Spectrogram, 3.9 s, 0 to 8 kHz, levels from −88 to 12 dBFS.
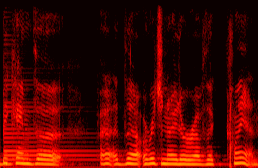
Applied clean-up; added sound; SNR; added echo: none; Acoustic guitar; 15 dB; none.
